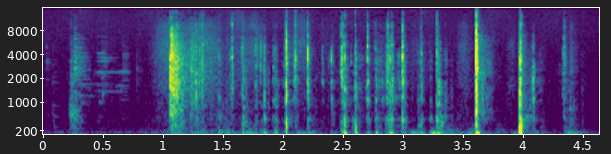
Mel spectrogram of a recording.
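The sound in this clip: Typing on a computer keyboard while entering a question on a website, many quick, faint, irregular key clicks in uneven bursts, with a few sharper louder strikes near the end.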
